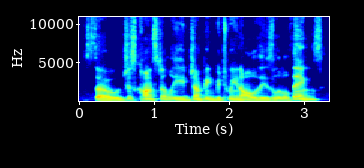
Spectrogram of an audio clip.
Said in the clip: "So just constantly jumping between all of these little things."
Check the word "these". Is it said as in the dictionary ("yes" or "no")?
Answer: yes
